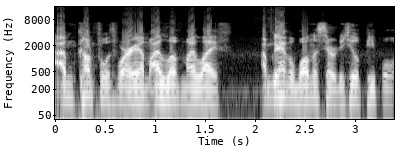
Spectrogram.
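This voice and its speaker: A man's bright, sharp voice at medium pitch, very fast and in monotone, flat intonation. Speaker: spiritual healer. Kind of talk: casual chat. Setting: live stream call.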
